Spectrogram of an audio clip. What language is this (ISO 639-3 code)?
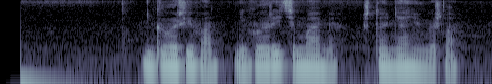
rus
